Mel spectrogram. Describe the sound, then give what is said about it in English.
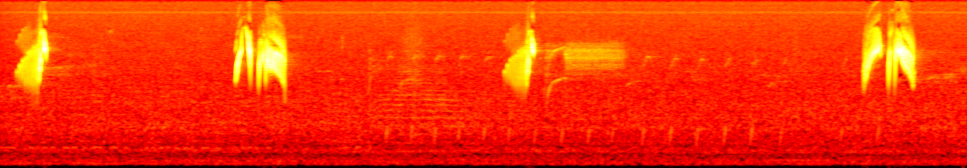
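A willow flycatcher repeats its sneezy, buzzy two-part "fitz-bew" call four times at spaced intervals, clear against a quiet background with a faint insect hum. “Their call is a sneeze, Fitzbew, often delivered from high perches in its territory.”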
